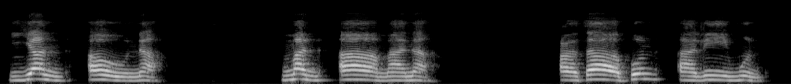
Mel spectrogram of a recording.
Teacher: If it's one of these letters, an alif, a hamza, ha, ayn, ha, ghain, kha, then the nun sakin or the tanween is a clear sound. You make no nasal sound.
